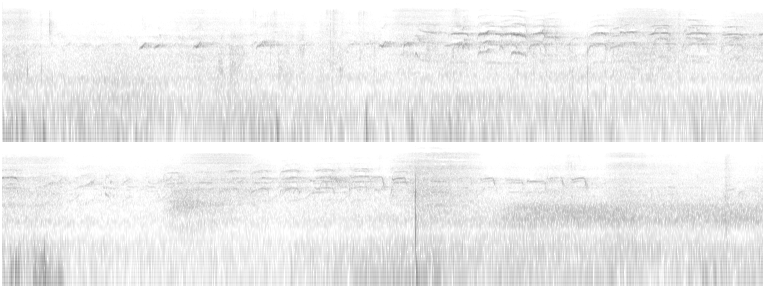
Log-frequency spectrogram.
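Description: Birds chirping outdoors: many quick, repeated high chirps that stop about twelve seconds in, over a low rumble with scattered thumps. A soft hiss follows near the end.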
